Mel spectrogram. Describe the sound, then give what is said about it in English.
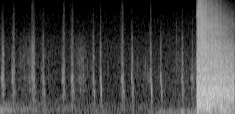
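A single loud gunshot in a train yard, fired at a container: a run of faint, rapid ticking gives way to one sudden, powerful blast that stays loud through the end. “The shot struck the container behind Angel, barely missing her head.”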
